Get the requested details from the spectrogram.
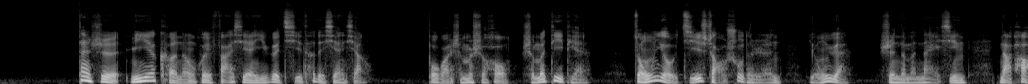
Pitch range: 85-120 Hz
